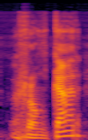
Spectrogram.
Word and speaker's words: roncar: So, for example, roncar, we've got two different R's in there, a first R and then the R at the end. So the R at the end, we've covered that already. That's R1. But this R2, the connection here is obviously that these R's are at the start of a word.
